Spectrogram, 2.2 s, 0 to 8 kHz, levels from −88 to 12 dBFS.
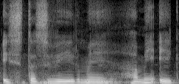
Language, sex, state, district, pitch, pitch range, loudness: Hindi, male, Bihar, Patna, 145 Hz, 140-150 Hz, -13 LUFS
